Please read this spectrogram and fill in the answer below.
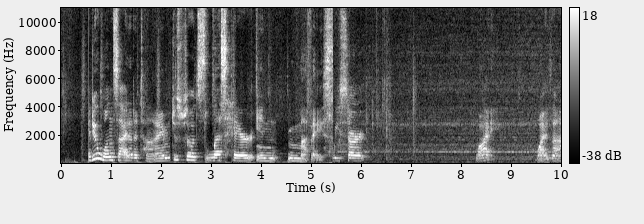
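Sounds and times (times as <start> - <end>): toilet cistern refilling: 5.5 - 10.0.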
